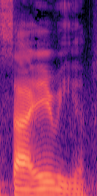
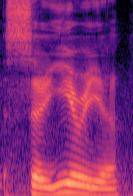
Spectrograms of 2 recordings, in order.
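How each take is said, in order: First: Syria said slowly and carefully as sigh-eria; deliberately careful sigh-eria for Syria. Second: Syria said quickly as suh-ria, stumbling; half-swallowed Syria, said suh-ria; fumbled Syria. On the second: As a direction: trip over the name Syria as suh-ria. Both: Shown as a demonstration. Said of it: "I shouldn't know how to pronounce".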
